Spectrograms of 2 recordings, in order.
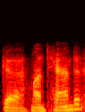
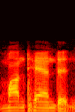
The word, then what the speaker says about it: Montandon: or question for montandon am I am I pronouncing your last name correctly um you just got closer I think the the first time was a little off but uh montandon yeah so but but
